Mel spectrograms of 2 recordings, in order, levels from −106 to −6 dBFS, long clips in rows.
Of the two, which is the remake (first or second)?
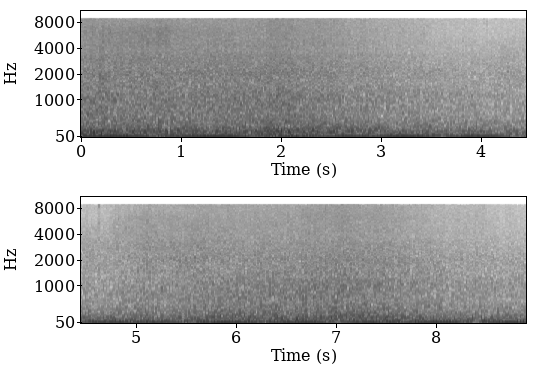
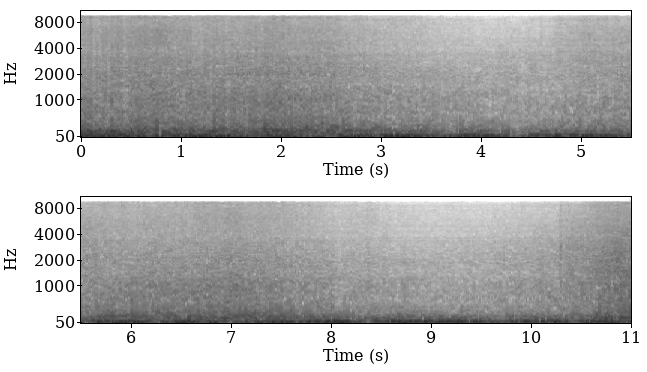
second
